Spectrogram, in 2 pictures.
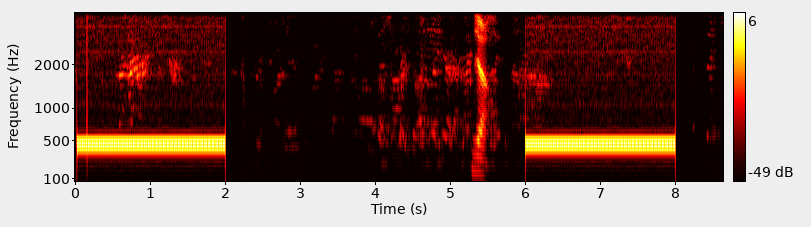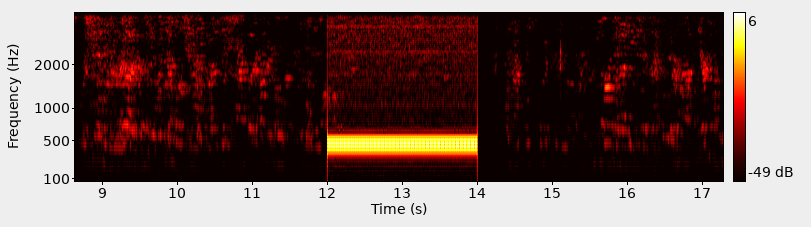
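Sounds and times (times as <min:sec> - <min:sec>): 
telephone tone signalling an incoming call: 0:00.0 - 0:02.0, 0:06.0 - 0:08.0, 0:12.0 - 0:14.0
speech: 0:05.3 - 0:05.7.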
